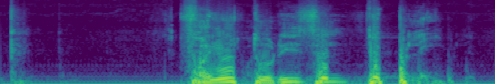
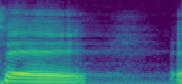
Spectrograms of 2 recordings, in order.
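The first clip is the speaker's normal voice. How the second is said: usual speaking voice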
